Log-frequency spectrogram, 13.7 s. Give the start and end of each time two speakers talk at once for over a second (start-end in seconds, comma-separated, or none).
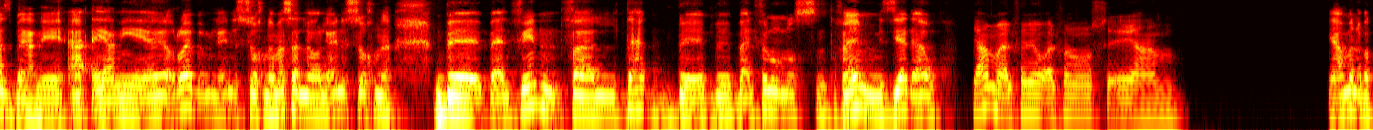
none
